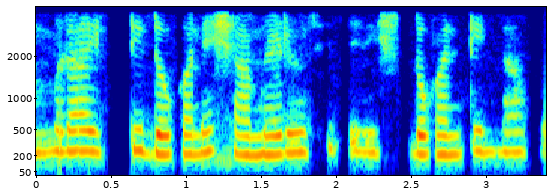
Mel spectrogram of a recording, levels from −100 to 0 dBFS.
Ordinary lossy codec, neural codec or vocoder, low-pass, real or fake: none; vocoder, 22.05 kHz, 80 mel bands, WaveNeXt; 3.6 kHz; fake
